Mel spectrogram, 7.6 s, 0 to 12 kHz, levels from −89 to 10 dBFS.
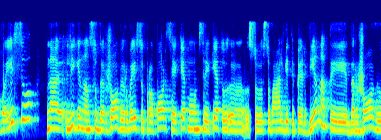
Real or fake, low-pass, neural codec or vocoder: real; 7.2 kHz; none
